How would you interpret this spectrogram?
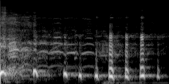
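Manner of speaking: real high laugh; burst of laughter. Real, not acted. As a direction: break into laughter. Laughing at Celie.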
